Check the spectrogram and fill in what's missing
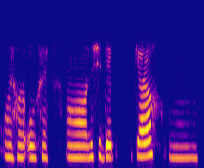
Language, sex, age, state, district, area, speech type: Manipuri, female, 30-45, Manipur, Senapati, urban, conversation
